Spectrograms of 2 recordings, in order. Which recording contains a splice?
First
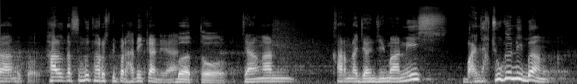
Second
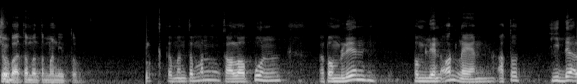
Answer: second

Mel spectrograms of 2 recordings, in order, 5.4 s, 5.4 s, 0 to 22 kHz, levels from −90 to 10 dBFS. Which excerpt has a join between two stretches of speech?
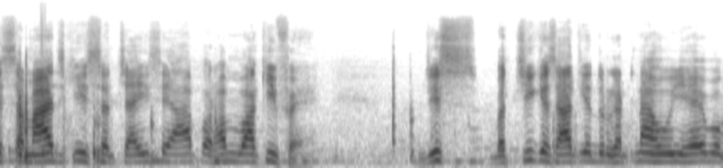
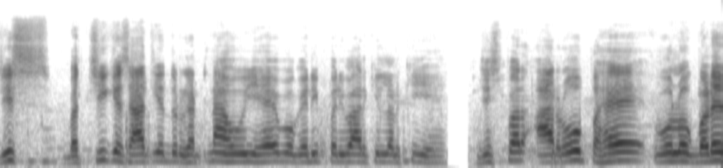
second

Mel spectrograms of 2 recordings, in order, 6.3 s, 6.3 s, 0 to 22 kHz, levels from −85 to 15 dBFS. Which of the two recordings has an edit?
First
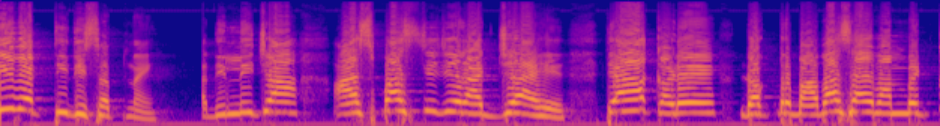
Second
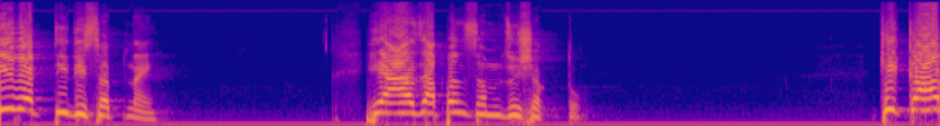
first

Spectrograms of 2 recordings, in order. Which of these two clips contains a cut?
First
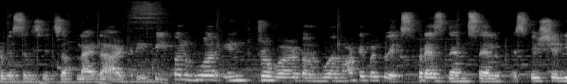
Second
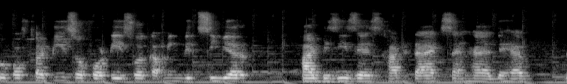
first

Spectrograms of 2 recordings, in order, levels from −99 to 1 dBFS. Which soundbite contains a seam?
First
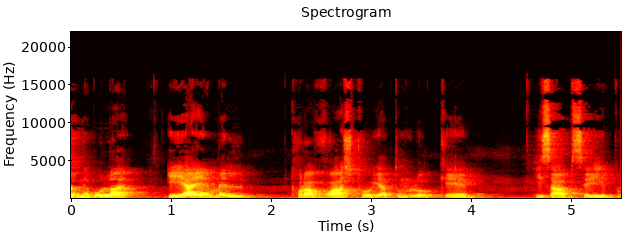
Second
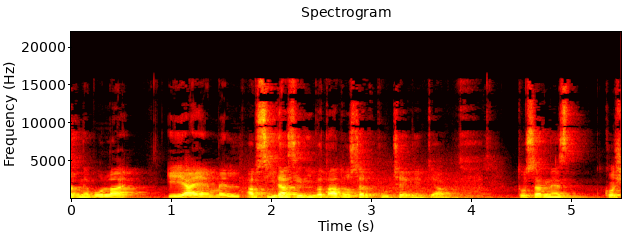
second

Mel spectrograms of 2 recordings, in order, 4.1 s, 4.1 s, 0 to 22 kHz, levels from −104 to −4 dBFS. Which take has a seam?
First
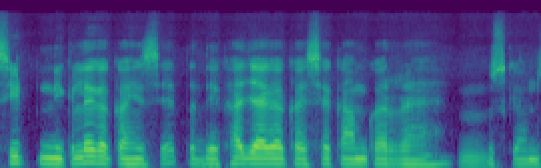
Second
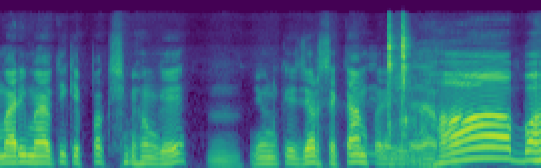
second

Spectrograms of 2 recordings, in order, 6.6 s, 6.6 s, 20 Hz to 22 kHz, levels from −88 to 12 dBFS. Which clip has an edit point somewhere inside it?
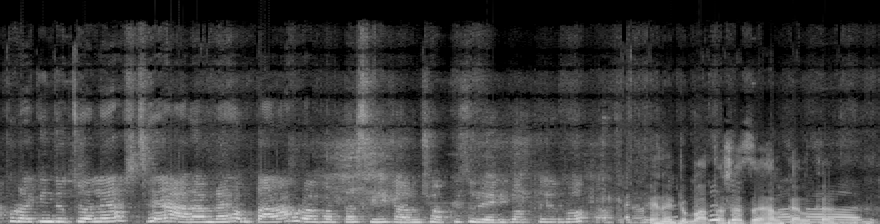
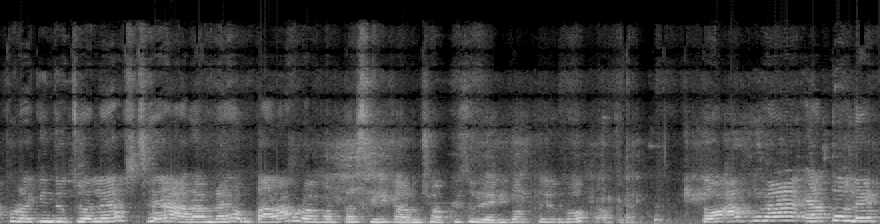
first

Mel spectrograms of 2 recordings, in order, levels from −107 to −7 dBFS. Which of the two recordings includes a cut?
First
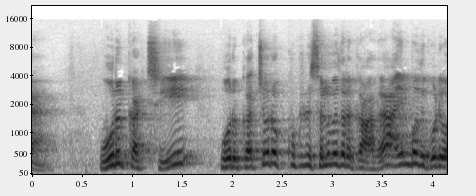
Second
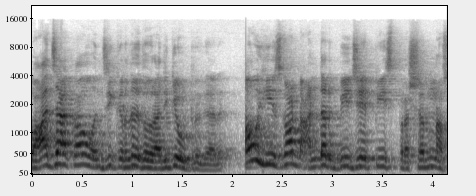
second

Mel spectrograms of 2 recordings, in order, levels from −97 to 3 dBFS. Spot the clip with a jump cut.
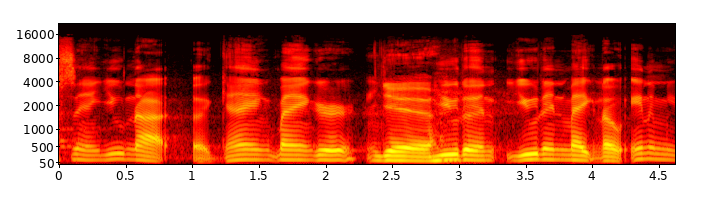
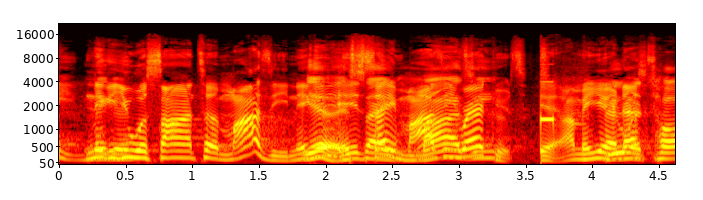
second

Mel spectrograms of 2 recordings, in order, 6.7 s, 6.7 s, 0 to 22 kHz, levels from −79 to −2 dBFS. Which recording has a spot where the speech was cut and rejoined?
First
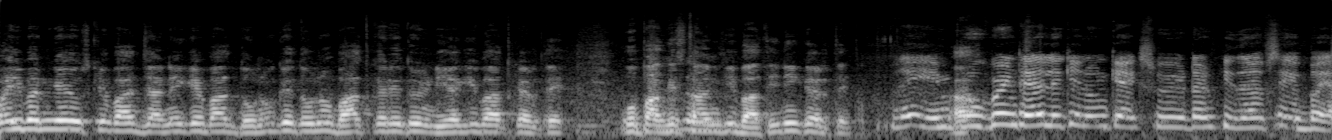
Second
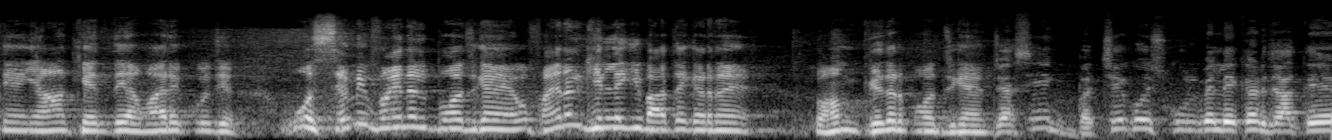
second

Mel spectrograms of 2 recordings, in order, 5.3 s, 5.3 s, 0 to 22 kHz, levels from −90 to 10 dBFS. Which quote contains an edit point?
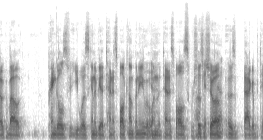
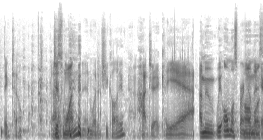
second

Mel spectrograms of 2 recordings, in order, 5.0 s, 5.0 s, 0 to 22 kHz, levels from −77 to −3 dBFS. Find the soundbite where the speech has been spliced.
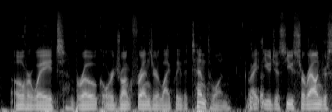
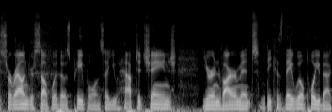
second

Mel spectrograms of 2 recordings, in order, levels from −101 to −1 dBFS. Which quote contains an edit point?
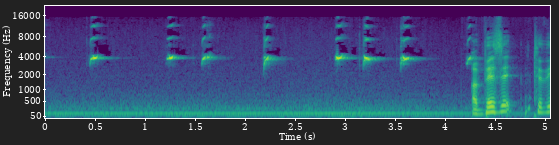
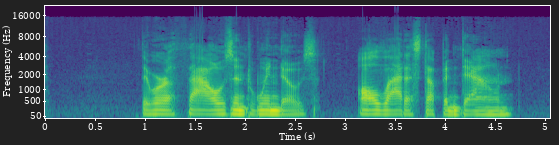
first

